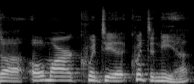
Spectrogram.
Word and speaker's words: Quintanilla: His name was Omar Quintanilla. That's how you pronounce it.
